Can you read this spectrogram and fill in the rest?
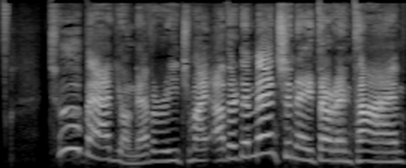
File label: English Voice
